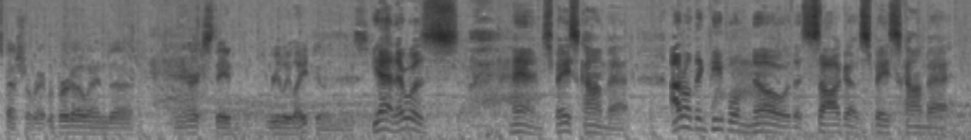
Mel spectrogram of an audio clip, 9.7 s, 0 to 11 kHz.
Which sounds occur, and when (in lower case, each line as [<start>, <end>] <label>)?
[0.00, 1.31] man speaking
[0.00, 9.71] conversation
[0.00, 9.71] video game sound
[1.39, 2.02] sound effect
[1.64, 2.27] man speaking
[2.60, 4.53] man speaking
[3.01, 3.70] breathing
[4.51, 5.34] sound effect
[5.11, 6.24] man speaking
[6.25, 6.68] breathing
[6.64, 9.46] man speaking
[7.17, 7.97] sound effect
